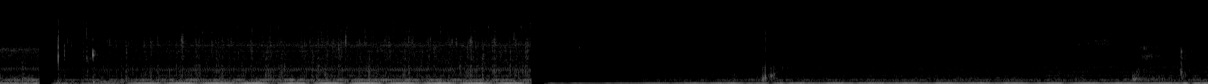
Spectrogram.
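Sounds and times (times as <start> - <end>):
low steady hum: 0.0 - 12.0
hot pot bubbling and crackling: 0.5 - 5.4.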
